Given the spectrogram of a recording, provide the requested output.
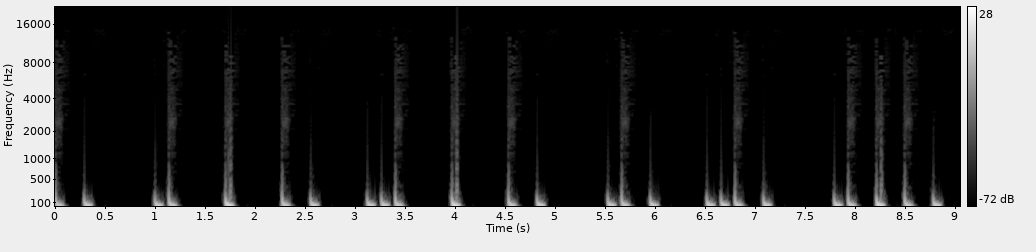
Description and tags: On Rd Bruce 5
Taken from a our On road Bruce project, made to go along with a slap base line. Mixed nicely
hip-hop, on-rd, On-Road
